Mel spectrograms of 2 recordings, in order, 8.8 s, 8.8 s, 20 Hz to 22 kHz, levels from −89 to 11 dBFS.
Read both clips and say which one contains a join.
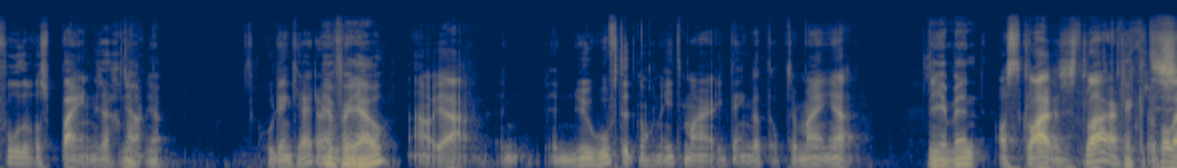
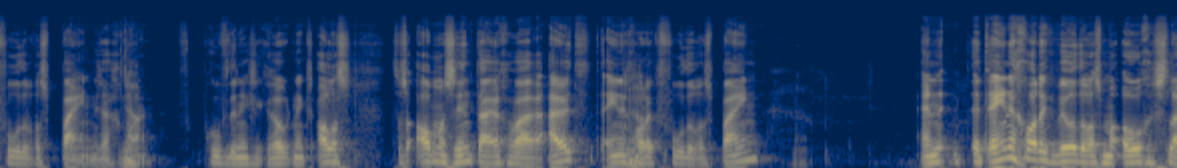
first; 2 cuts; at 1.1 s, 3.0 s

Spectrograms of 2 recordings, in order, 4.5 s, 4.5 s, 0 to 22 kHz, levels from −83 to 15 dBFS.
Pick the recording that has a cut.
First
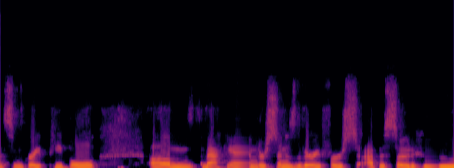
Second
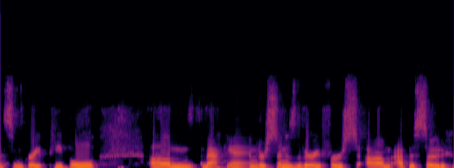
first; 1 cut; at 3.6 s

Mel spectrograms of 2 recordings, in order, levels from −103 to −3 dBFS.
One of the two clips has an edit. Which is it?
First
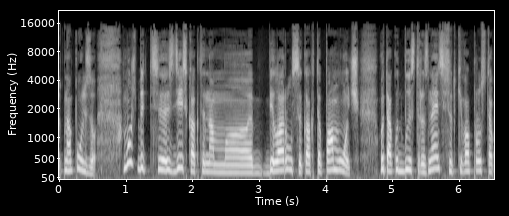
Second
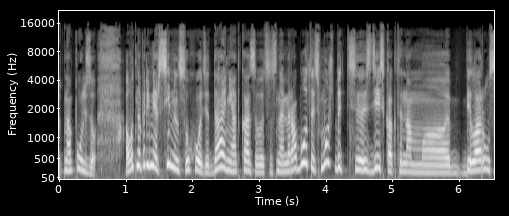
first; 1 cut; at 0.9 s

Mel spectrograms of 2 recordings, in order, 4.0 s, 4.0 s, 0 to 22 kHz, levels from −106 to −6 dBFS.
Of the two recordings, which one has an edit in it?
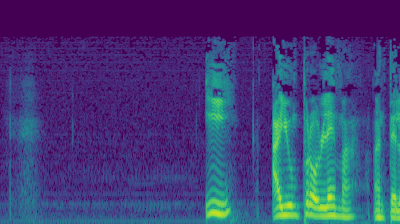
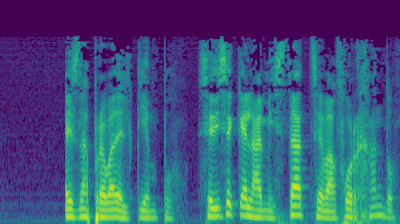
second; 1 cut; at 1.9 s

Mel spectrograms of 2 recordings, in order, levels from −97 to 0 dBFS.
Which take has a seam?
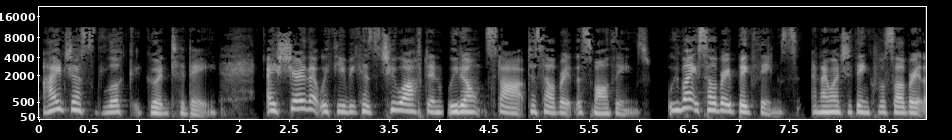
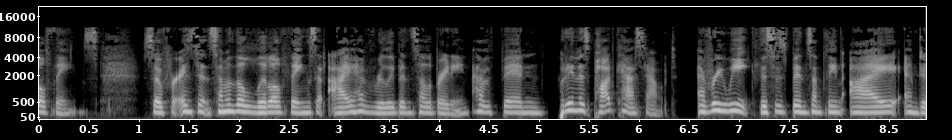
first; 1 cut; at 2.2 s

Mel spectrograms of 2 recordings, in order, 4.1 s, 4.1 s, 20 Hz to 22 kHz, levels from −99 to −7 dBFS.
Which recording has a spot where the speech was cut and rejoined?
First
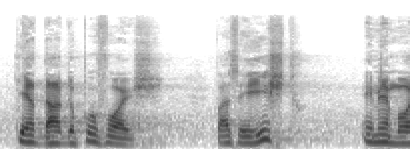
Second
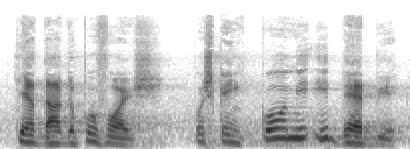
second; 1 cut; at 1.9 s

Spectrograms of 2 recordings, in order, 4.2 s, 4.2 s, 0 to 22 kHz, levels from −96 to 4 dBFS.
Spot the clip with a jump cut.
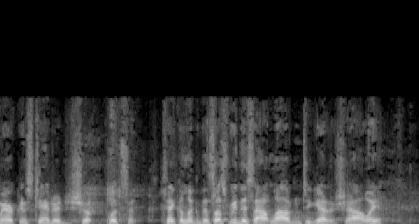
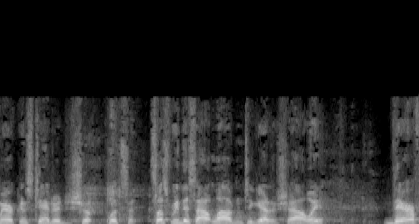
second; 1 cut; at 1.5 s

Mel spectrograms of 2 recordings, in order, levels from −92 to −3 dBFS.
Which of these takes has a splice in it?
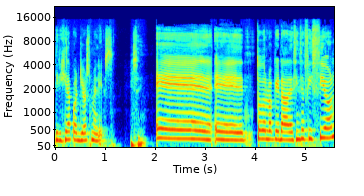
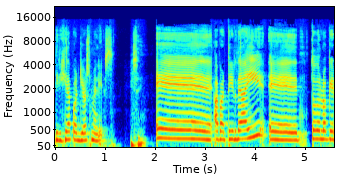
first; 1 cut; at 3.1 s

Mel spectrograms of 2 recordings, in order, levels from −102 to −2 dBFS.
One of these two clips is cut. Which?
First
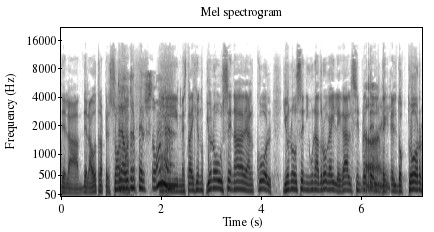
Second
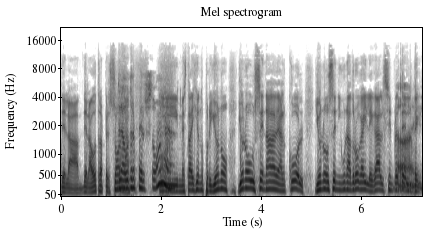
first; 1 cut; at 2.9 s

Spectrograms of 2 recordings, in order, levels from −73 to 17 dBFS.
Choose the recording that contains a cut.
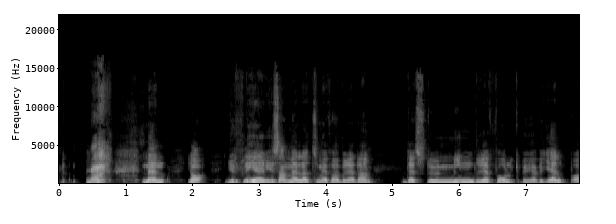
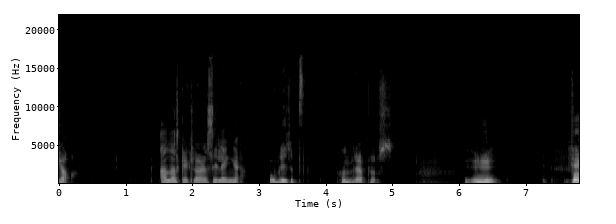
second; 1 cut; at 1.4 s

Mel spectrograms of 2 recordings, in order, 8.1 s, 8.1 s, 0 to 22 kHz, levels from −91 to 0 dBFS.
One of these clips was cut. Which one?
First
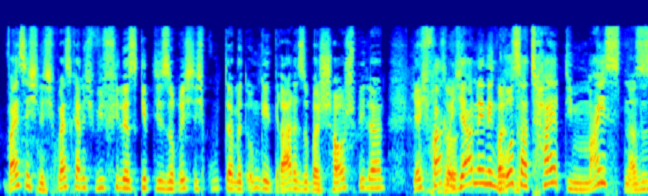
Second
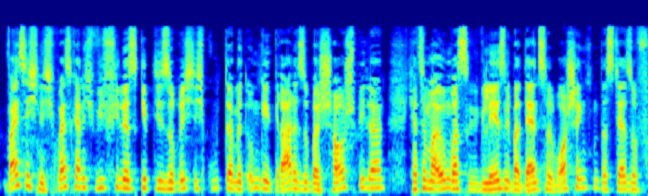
first; 2 cuts; at 5.1 s, 7.0 s

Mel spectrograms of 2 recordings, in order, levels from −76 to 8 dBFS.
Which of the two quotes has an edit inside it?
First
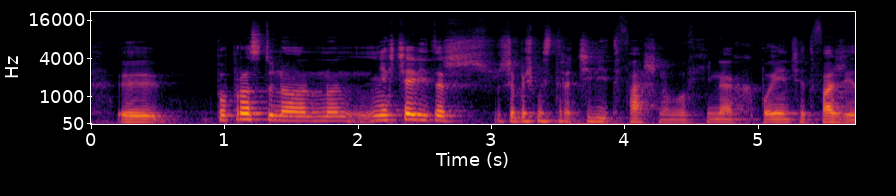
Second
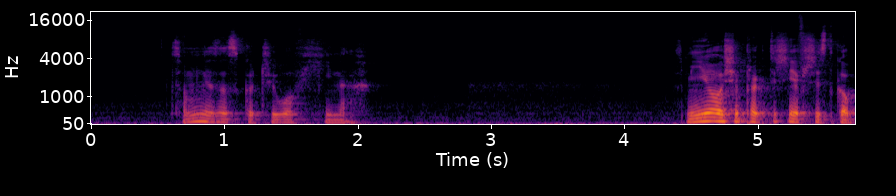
second; 1 cut; at 4.3 s

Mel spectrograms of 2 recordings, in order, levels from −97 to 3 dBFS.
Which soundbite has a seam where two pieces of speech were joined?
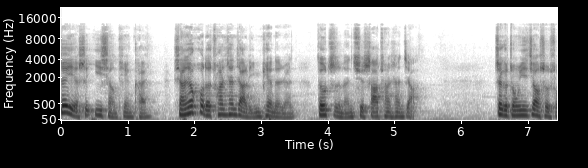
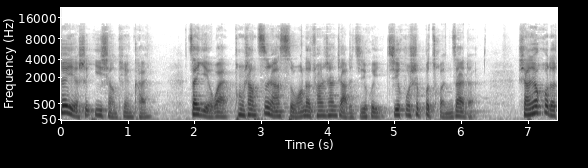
first; 1 cut; at 1.5 s

